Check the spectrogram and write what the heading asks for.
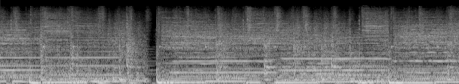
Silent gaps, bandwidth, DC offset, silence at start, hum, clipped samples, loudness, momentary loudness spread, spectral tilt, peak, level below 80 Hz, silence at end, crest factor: none; 16.5 kHz; under 0.1%; 0 s; none; under 0.1%; -15 LUFS; 2 LU; -4.5 dB/octave; -6 dBFS; -22 dBFS; 0 s; 10 dB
